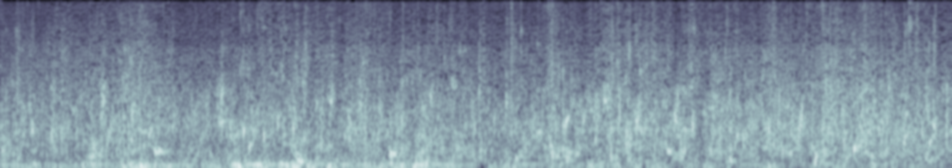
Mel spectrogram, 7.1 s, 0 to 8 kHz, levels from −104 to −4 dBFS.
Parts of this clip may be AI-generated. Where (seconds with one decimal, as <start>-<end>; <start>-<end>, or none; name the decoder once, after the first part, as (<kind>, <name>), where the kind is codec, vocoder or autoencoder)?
0.0-1.2 (vocoder, Vocos); 1.7-7.1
